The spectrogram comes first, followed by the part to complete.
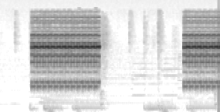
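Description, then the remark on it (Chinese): A classic telephone bell rings in two loud bursts with a pause between, each burst a rapid trilling clatter, clear with no talking; the telephone of the Zhang residence. “电话声响了起来，我浑身一颤，拖着脚步走到电话旁接了起来。”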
